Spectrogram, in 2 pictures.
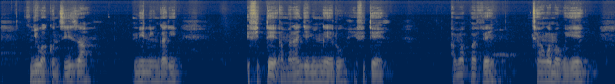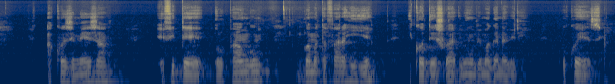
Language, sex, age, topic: Kinyarwanda, male, 18-24, finance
